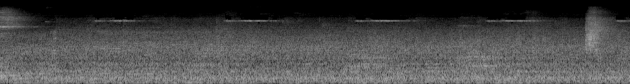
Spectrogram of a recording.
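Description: Laminar air flow cabinet's blower running with a steady rush of air, with a small sharp click near the end.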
